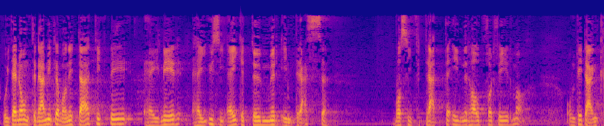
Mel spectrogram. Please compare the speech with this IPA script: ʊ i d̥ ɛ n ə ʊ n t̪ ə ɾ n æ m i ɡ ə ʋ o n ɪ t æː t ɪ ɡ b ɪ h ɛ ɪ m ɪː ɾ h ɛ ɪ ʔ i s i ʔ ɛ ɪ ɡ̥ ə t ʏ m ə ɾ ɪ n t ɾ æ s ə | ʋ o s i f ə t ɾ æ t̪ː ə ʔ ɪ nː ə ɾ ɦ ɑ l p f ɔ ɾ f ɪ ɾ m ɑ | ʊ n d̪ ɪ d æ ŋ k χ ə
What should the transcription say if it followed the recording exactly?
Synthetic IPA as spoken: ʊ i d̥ ɛ n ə ʊ n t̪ ə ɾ n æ m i ɡ ə ʋ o n ɪ t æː t ɪ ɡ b ɪ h ɛ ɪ m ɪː ɾ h ɛ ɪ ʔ y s i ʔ ɛ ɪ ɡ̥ ə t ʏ m ə ɾ ɪ n t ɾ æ s ə | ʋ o s i f ə t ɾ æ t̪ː ə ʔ ɪ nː ə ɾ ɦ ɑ l p f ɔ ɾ f ɪ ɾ m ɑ | ʊ n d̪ ɪ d æ ŋ k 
